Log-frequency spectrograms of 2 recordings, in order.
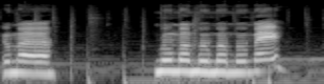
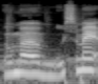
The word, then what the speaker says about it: Uma Musume: It's pronounced Uma Mume. Got it. And hey there, KP Birdman. Isn't it Uma Musume? I swear it didn't have that many.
